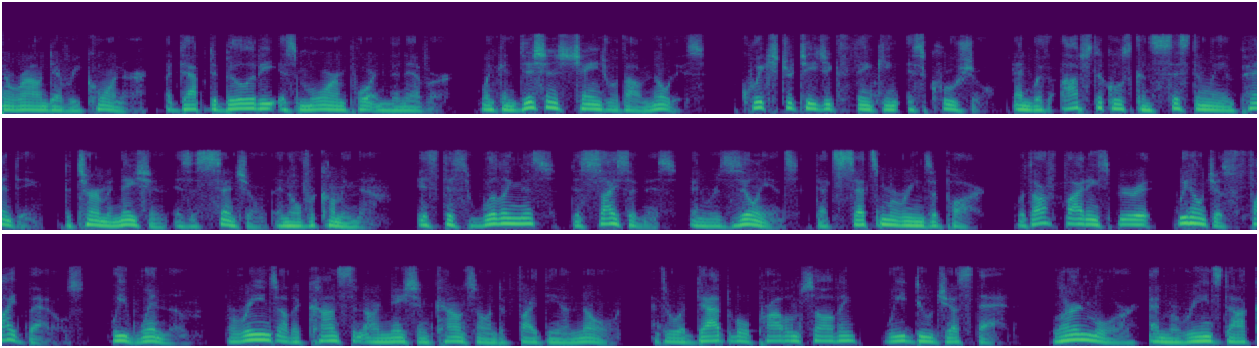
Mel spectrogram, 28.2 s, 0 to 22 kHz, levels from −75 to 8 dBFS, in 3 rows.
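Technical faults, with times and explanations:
No faults; the speech passes through the Speex codec working as intended, with its band topping out near 7.6 kHz.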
